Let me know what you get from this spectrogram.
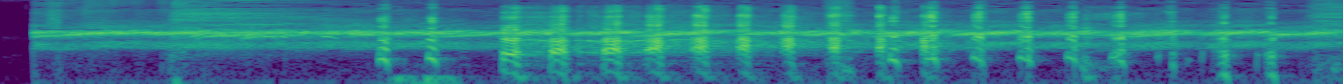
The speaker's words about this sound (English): Damn frogs everywhere.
